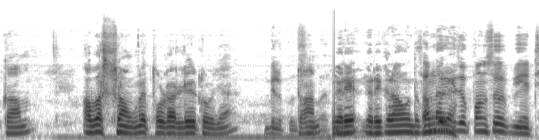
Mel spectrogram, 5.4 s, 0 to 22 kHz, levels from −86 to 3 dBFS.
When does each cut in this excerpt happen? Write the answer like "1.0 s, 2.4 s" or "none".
3.3 s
